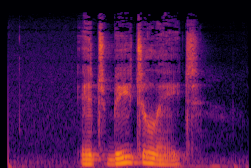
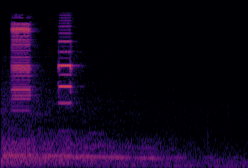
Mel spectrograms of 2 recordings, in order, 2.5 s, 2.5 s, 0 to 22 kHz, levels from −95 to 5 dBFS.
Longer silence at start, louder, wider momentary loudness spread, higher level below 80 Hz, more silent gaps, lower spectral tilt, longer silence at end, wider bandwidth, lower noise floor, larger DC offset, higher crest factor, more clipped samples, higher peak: about the same, 0.1 s vs 0 s; first, -26 LUFS vs -40 LUFS; second, 9 LU vs 24 LU; first, -54 dBFS vs -80 dBFS; neither; first, -3.5 dB/octave vs 0.5 dB/octave; second, 0.15 s vs 0.95 s; about the same, 16 kHz vs 16.5 kHz; second, -57 dBFS vs -73 dBFS; neither; about the same, 22 dB vs 20 dB; neither; first, -8 dBFS vs -26 dBFS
